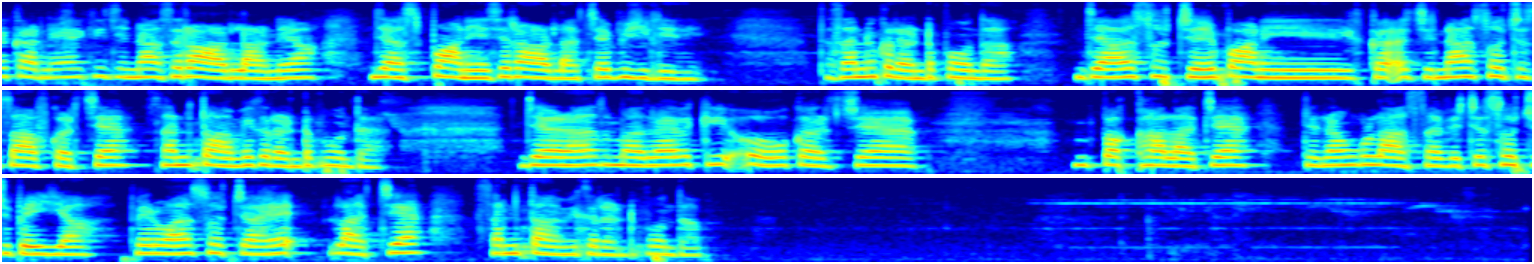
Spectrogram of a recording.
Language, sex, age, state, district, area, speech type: Dogri, female, 30-45, Jammu and Kashmir, Samba, urban, spontaneous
